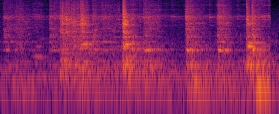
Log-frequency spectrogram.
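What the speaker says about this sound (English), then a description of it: "and we're just gonna whisk that butter in." Whisk scraping and clinking in a pan while butter is worked in with potatoes, a few separate rhythmic bursts of metallic strokes, close and fairly quiet.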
